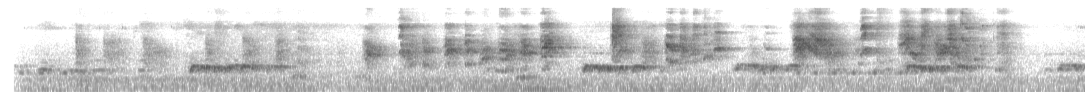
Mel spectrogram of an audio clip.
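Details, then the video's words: Young long-tailed shrike learning to sing: harsh, scratchy squawks and noisy bursts come in uneven runs, with short, flat, mid-pitched tonal notes repeated between them. "cendet trotol belajar bunyi"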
